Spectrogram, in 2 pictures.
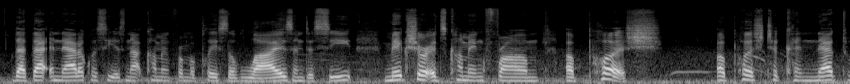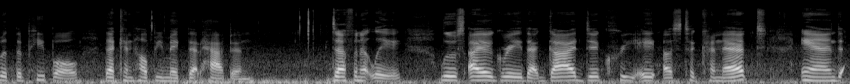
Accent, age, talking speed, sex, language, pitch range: American, 30-49, 160 wpm, female, English, 165-205 Hz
